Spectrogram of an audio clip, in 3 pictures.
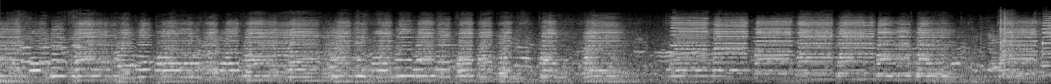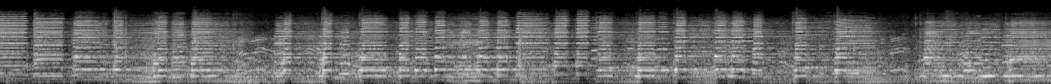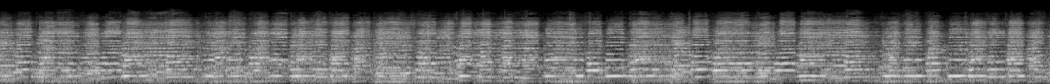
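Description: Live Alsatian folk dance music led by an accordion, played by a band in a steady, even rhythm.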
